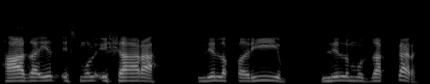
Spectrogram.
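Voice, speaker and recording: Man teaching, slow and repetitive. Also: on the high side, little pitch movement, sharp tone, no echo. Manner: explains slowly, repeats words, checks in with "haan?". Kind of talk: recorded online lecture. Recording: dull dry lo-fi recording.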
